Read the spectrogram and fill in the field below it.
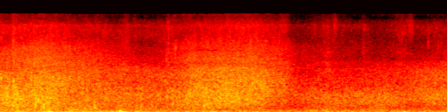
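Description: Surf washes onto Vanderbilt Beach in North Naples, Florida, a steady broad rush of waves with wind buffeting the microphone, fading slightly toward the end.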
